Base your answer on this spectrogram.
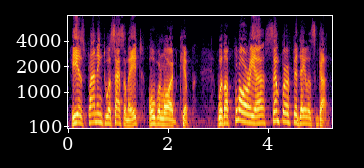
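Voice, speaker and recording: Radio-play casting: fussy older American adviser, unctuous and pompous, very animated pitch, dull vintage sound. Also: male voice, moderate pace. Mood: grand announcing. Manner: flustered stammering, wheedling, pompous. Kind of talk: 1950s radio drama acting.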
